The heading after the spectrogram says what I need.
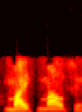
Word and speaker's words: Mic Mountain: Mound say it again Mike m Mike Mountain like a mountain oh Mountain okay see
